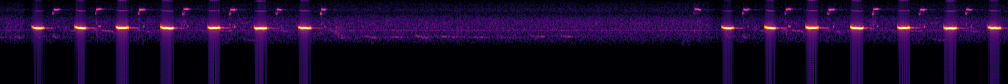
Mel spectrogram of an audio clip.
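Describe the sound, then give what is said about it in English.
A great tit's leaky pump song: a rapid, rhythmic run of high, squeaky two-note phrases repeated about seven times, a pause, then another matching burst. No one speaks. “Great tits have a huge range of sounds, but the most distinctive is the leaky pump song.”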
